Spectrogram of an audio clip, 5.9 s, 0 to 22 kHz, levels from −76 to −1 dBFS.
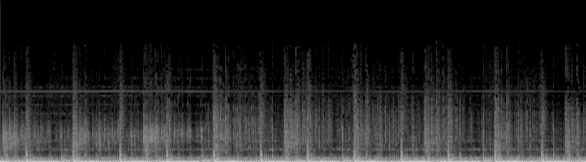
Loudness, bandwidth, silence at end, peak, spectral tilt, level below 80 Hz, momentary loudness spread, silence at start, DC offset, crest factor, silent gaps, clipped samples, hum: -22 LUFS; 11.5 kHz; 0 s; -8 dBFS; -6 dB/octave; -20 dBFS; 1 LU; 0 s; under 0.1%; 12 dB; none; under 0.1%; none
